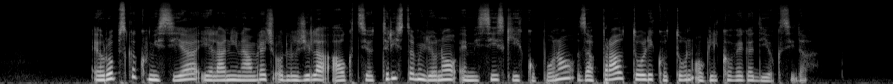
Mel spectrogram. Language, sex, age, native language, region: Slovenian, female, 18-29, Slovenian, Central Slovenia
